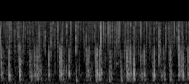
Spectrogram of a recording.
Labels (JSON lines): {"label": "biophony, sea urchins (Echinidae)", "recorder": "SoundTrap 600 or HydroMoth"}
